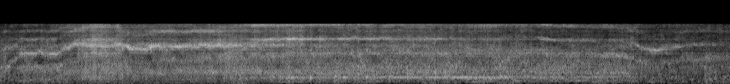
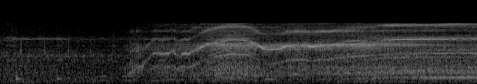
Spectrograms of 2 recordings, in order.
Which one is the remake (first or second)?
first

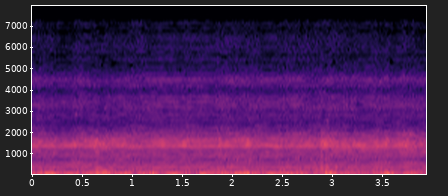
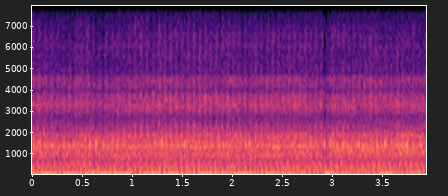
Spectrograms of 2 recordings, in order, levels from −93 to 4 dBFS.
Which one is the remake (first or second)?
first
